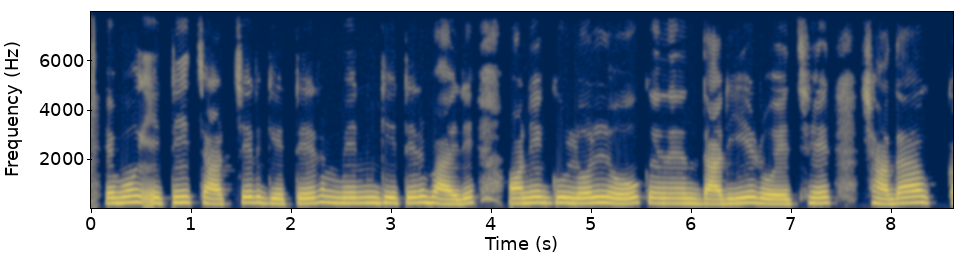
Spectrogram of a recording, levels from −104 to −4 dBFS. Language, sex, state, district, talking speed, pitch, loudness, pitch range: Bengali, female, West Bengal, Jalpaiguri, 105 wpm, 220 Hz, -17 LUFS, 205-230 Hz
